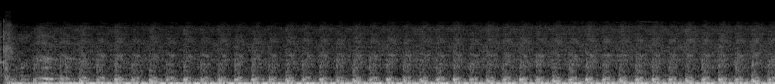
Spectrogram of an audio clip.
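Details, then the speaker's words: Rover Mini Cooper S Sport 5 with 5-speed gearbox and SI John Cooper conversion, unstarted about 7 months, dead battery so on booster pack, cranked with coil disconnected to build oil pressure; steady low churning crank around three beats a second, no firing, normal. "but we've got the booster pack on it let's see if we get some oil pressure oil lights on the coil's disconnected"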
